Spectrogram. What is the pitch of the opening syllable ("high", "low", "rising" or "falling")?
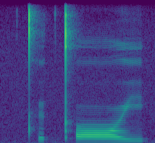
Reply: rising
